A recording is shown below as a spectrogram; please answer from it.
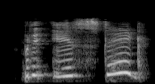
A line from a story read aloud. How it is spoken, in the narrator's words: said Barney excitedly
